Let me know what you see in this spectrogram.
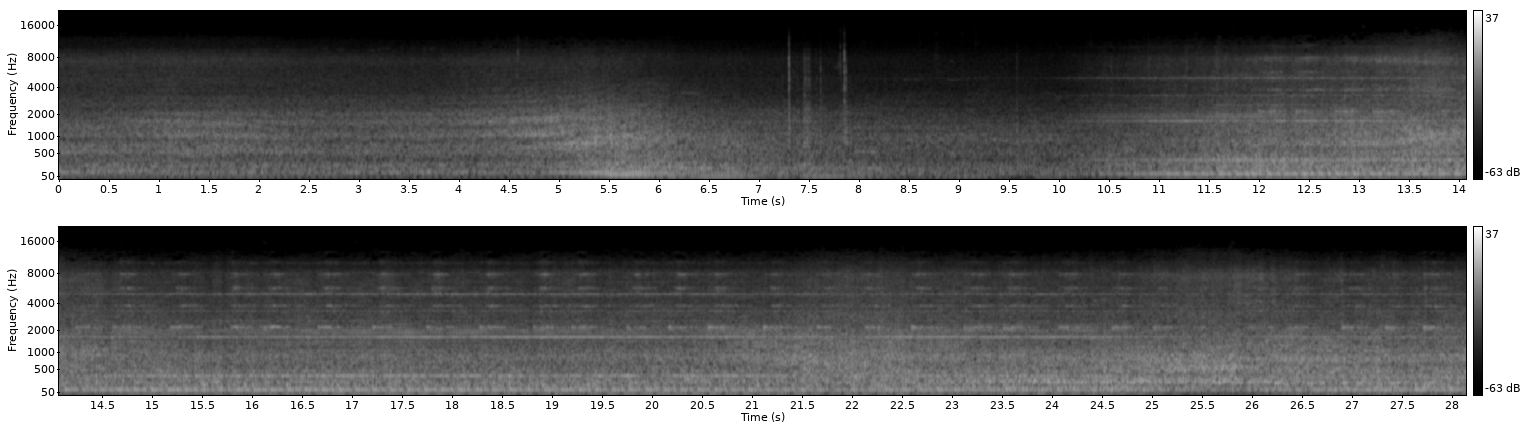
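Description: A passenger train rolling past for the first ten seconds or so. Then, from about ten seconds in, the diesel locomotive runs by close up: a steady low engine drone with steady high whines over it.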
